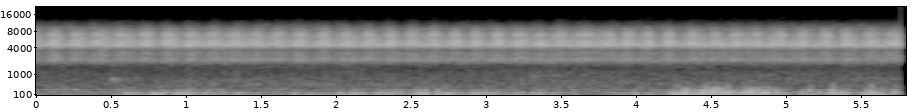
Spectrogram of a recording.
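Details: Chorus of cicadas on the hills overlooking Bandol harbour in the Var, Mediterranean coast of France: continuous shrill buzzing with a regular throbbing pulse roughly three per second, and soft low murmurs of wind in the background.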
